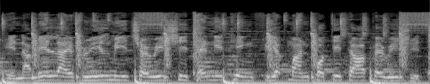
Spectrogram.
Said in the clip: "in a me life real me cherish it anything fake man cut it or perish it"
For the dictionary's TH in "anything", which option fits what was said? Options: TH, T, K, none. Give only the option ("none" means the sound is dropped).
T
